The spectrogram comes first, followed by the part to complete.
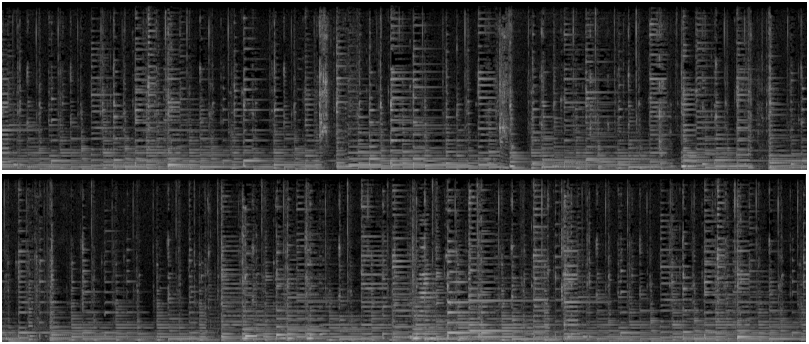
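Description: Instrumental background music led by a plucked, guitar-like string instrument over a bass line, starting abruptly at the outset.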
